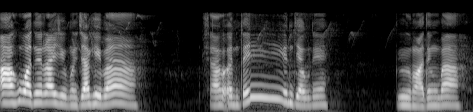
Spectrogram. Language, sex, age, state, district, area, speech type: Bodo, female, 60+, Assam, Udalguri, rural, spontaneous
